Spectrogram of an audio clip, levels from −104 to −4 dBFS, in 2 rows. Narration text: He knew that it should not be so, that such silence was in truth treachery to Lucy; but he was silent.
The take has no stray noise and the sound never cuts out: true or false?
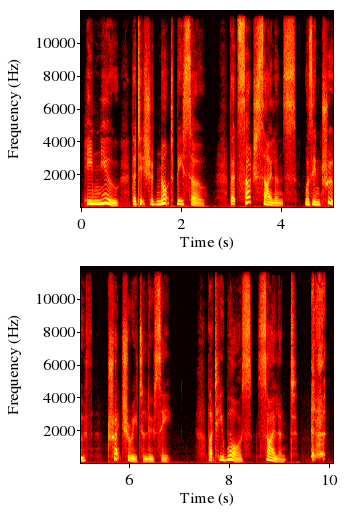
false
